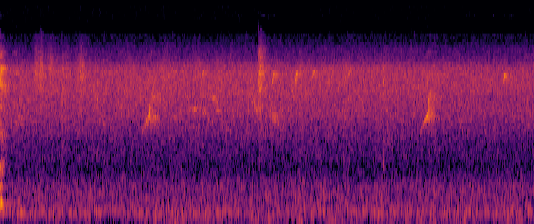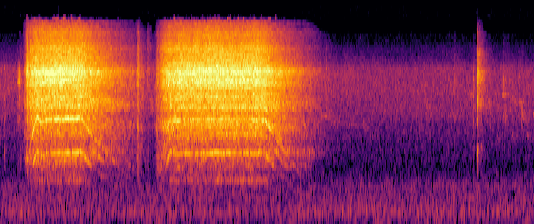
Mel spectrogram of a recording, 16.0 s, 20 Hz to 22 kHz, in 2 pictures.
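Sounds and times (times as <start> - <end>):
chainsaw motor whine: 8.3 - 12.9.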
